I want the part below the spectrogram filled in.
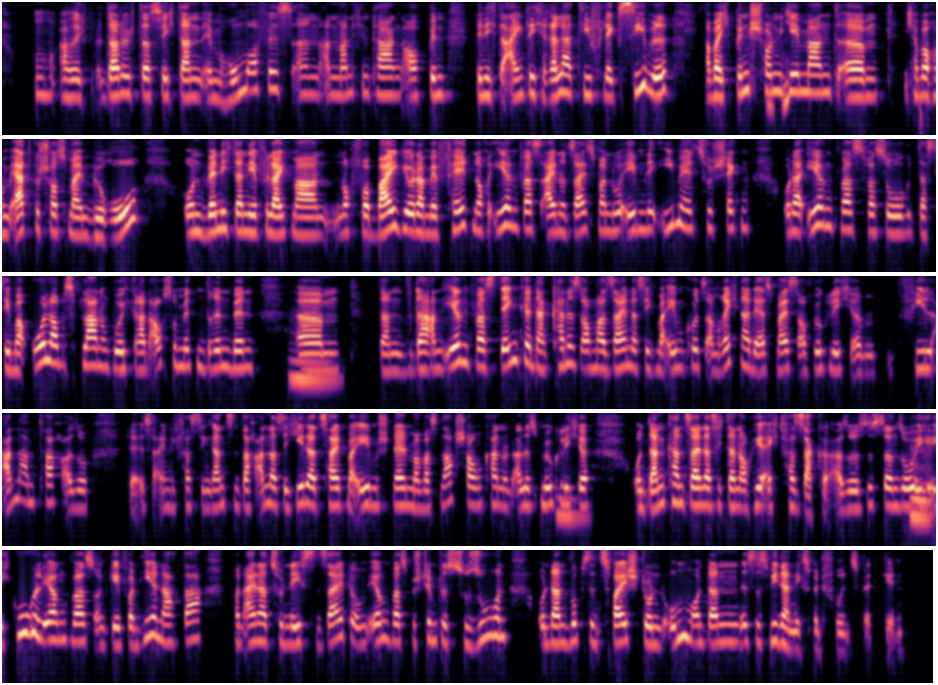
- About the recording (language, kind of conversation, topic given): German, advice, Wie kann ich mir täglich feste Schlaf- und Aufstehzeiten angewöhnen?
- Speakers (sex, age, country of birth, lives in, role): female, 45-49, Germany, Germany, user; male, 25-29, Germany, Germany, advisor
- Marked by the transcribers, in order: none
